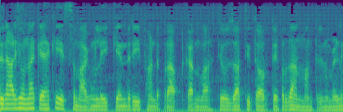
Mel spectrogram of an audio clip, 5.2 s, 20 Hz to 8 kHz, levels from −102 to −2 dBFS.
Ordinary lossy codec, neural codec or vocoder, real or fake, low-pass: none; none; real; 7.2 kHz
